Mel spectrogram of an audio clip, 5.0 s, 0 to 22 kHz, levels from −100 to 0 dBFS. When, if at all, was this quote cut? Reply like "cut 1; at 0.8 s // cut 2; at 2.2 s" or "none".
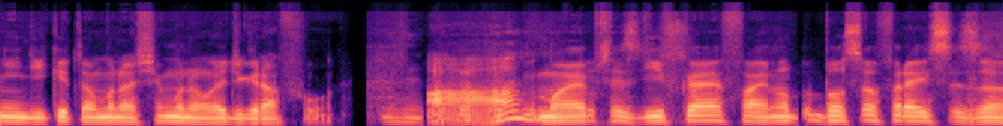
cut 1; at 2.1 s // cut 2; at 4.0 s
